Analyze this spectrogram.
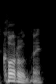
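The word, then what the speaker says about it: koruny: Well, in Czech, it's korony.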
